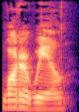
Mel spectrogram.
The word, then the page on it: waterwheel: American English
